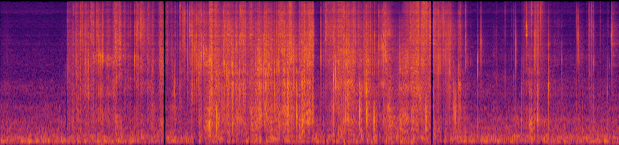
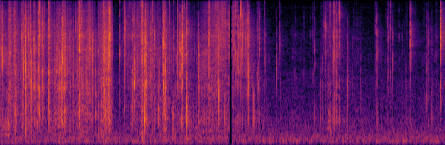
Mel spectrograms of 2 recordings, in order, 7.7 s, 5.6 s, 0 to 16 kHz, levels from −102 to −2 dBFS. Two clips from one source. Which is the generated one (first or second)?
first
